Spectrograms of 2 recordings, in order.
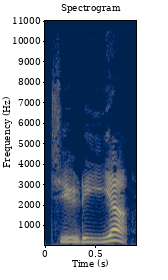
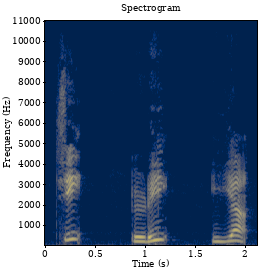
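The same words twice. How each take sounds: First: Said in the usual way. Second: चिड़िया slowly split into chi, ri, ya; slow spelling-out reading of चिड़िया in three parts; syllable by syllable. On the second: Shown as a demonstration. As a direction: sound out चिड़िया with gaps between syllables. Teacher sounds out word by syllables.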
